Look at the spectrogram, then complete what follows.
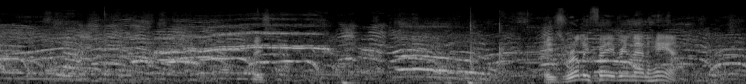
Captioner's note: crowd chatter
